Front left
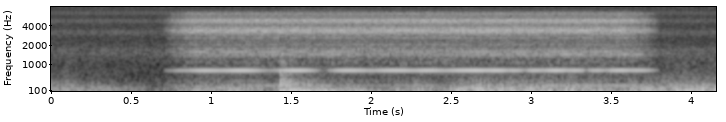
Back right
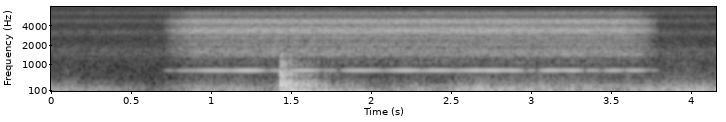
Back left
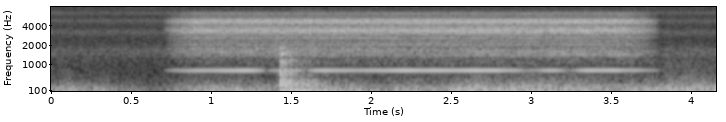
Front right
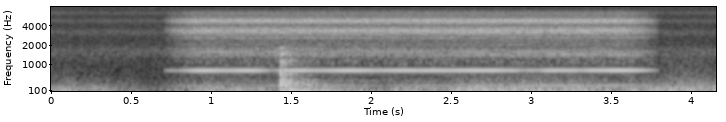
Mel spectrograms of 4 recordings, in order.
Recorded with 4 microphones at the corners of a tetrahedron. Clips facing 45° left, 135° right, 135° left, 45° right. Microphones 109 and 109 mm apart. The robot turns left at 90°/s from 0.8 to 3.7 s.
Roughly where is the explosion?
Behind right.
